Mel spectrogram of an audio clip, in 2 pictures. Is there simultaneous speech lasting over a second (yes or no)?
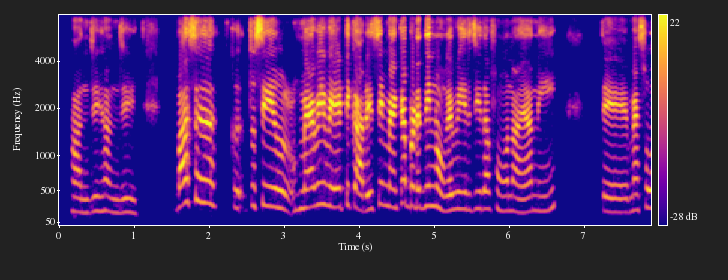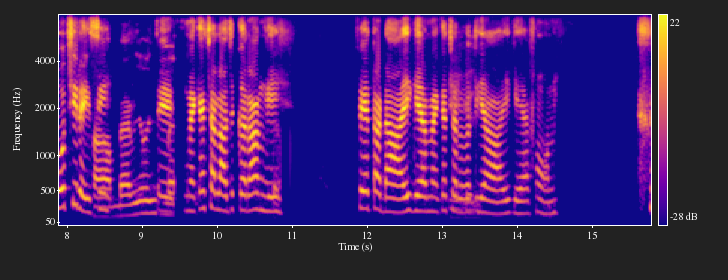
no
